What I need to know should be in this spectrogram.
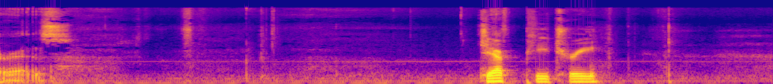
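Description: Trading cards rustle and slide against each other in a hand.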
